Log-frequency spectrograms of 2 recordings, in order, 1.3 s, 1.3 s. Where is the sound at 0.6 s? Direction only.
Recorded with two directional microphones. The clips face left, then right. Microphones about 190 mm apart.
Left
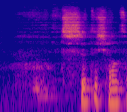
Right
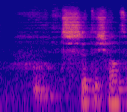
40° left (ahead or behind).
